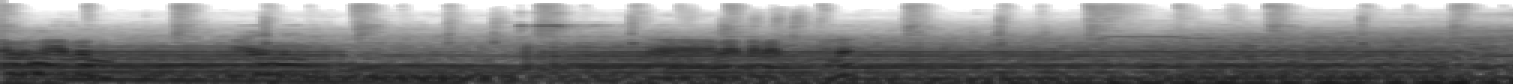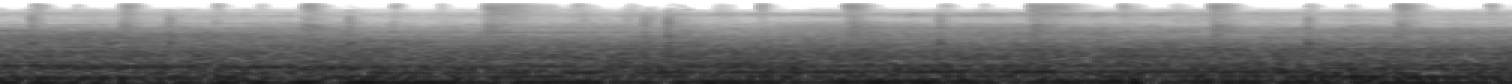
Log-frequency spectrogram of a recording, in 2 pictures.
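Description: A motorcycle running steadily on the move, with engine and road noise, under background music with a singing voice; the music drops away about six seconds in, leaving the motorcycle's ride noise.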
